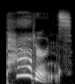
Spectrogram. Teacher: Stress the first syllable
